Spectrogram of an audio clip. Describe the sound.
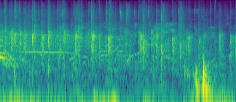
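A crowd applauds steadily for several seconds as a comedian comes to the stage, a dense, even patter of many hands clapping, with a few whoops and voices rising faintly within it.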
